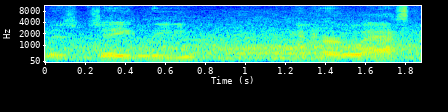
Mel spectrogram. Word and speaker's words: Jailee: you pronounce her first animal first name is j lee and her last name is lassen so again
